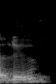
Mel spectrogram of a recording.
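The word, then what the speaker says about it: Louvre: it's like I don't know go to the lou that we pronounce it the Lou and you I get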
